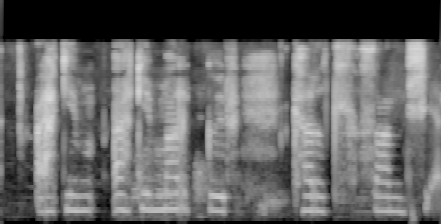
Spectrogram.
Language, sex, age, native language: Icelandic, female, 9, Icelandic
